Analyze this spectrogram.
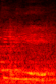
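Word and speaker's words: coal: में देखते हैं कि ओ ए का उच्चारण वैसे तो ओ होता है एग्जांपल के लिए सीओ ए एल यहां पर है ये कोल है ना तो ये पहले वाले का क्या लिया गया है नाम लिया गया है और ये जो है यहां पर साइलेंट है कोल में वैसे ही सो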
